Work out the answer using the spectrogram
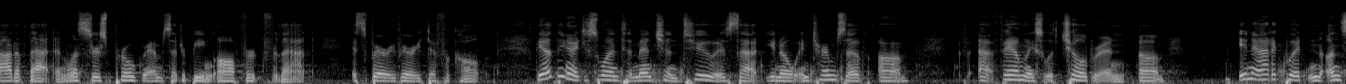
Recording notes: Broadcasting live from the Women Are Sacred conference. Broadcasting live from the Women Are Sacred conference.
